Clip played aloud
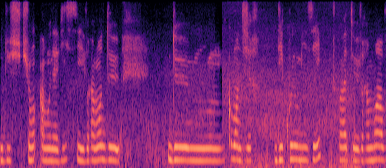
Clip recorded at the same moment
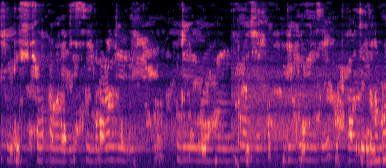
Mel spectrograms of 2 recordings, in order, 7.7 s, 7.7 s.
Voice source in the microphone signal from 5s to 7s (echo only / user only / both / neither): echo only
